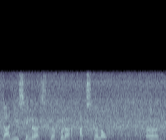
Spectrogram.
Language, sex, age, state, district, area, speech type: Bodo, male, 30-45, Assam, Kokrajhar, rural, spontaneous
